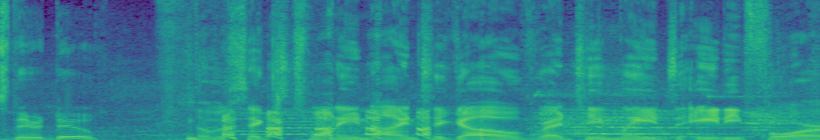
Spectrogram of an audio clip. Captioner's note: laughing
